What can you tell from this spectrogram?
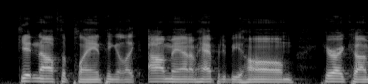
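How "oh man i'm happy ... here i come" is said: ordinary delivery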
